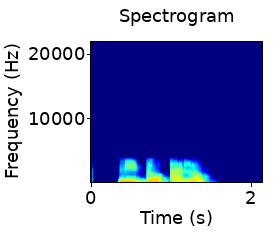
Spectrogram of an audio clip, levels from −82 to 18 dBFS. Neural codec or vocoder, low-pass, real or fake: none; 3.6 kHz; real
